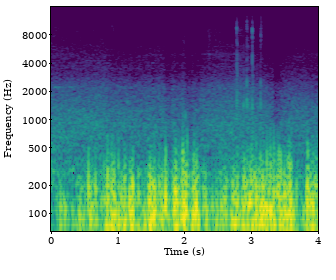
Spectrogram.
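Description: A low, uneven rumble of background noise with no speech.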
